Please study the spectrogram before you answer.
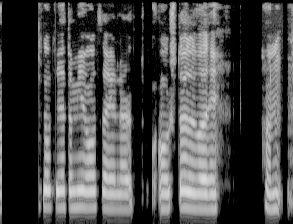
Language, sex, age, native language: Icelandic, male, 12, Icelandic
